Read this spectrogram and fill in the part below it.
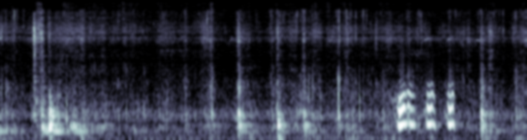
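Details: Chicken eating: sharp scattered pecking clicks against a hard surface, followed near the end by three quick soft clucking notes in a row.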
